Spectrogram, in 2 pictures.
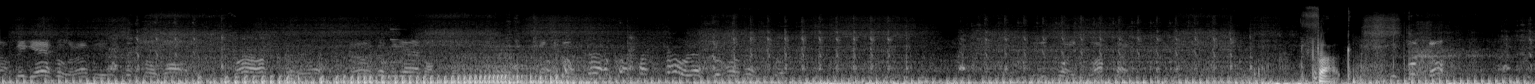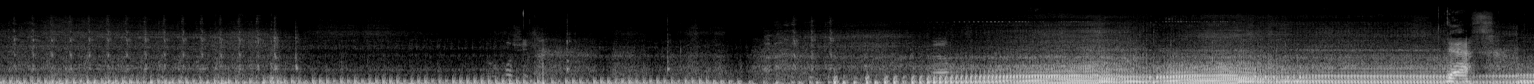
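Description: Honda Monkey 125's single-cylinder four-stroke engine idling steadily. About 23 seconds in it dips briefly, then runs louder with the revs rising and falling. The engine keeps cutting out, which the rider suspects is water that got into the air filter.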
